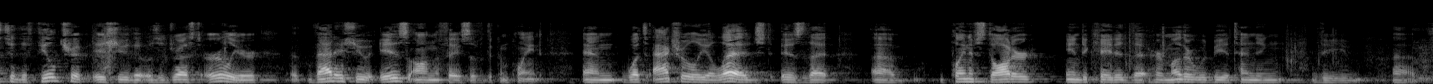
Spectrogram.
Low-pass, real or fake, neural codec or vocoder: 7.2 kHz; real; none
